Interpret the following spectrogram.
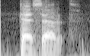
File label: dessert, estonian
